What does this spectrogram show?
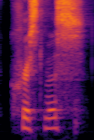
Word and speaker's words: Christmas: So everyone pronounces Somebody it says Christmas. Merry Christmas. Man. That is the way that it's pronounced. Merry Christmas. But it sounds weird. And the T in there, it breaks up the word. It's this weird situation of having that T that comes in that kind of breaks it up.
